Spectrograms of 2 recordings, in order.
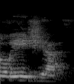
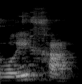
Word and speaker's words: oreja: Lembra que o J é como se fosse o nosso RR. Por exemplo, oreja, oreja, tá? Não é oreja, é oreja.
